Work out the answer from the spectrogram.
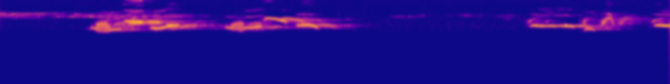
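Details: Common blackbird song: a thin high note leads into a full, rolling fluted warble, then after a pause a quieter phrase of higher, thinner twittering whistles.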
